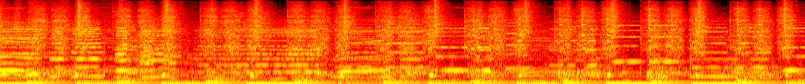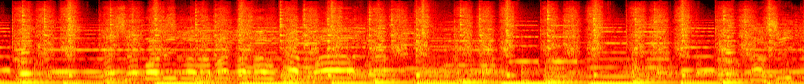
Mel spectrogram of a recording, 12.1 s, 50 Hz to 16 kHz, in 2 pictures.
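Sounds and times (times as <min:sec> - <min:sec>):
accordion melody: 0:00.0 - 0:12.0
steady percussion: 0:00.0 - 0:12.0
stepping bass line: 0:00.0 - 0:12.0.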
